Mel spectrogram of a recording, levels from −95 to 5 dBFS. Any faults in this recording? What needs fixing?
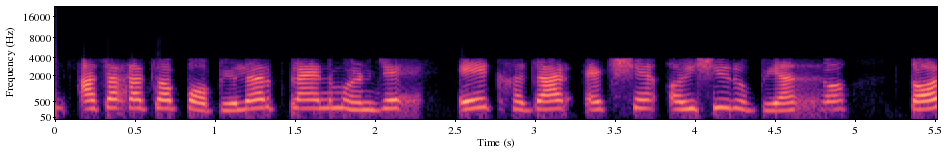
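The whole clip carries G.729 codec damage, and it is plainly audible. Nothing above 4 kHz survives. The speech is rebuilt from a vocal tract filter and a few pulses per frame, so it sounds rough and synthetic. The sound points to 8 kbit/s G.729A. To prevent it, use a wideband codec such as G.722 or Opus.

VoIP packet loss concealed by the speech codec occurs three times. The first is at 0.38 to 0.47 s, just before "ताचो पॉप्युलर प्लॅन", with about 60 ms lost. The second is at 2.13 to 2.29 s, right after those words, with 140 ms lost. The third is at 4.61 to 4.92 s, with 180 ms lost. Each time the decoder stretches its last pitch and filter into a fading buzzy tone or coloured noise. The speech stays weak after it resumes. To prevent it, fix the network loss or add forward error correction and a better jitter buffer.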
